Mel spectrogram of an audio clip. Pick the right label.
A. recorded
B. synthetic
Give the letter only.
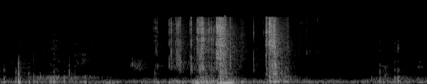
A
